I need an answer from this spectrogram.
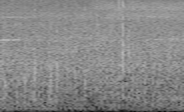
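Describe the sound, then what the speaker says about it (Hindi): Steady rain falls nonstop during flooding in the Hojai area of Assam, a continuous even hiss of drops on surfaces, moderately faint with no talking. "बारिश भी पूरा नॉन स्टॉप सुबह से पूरा रात हो गया"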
